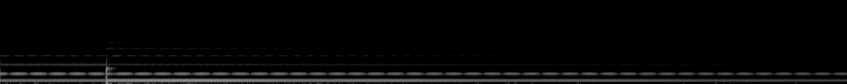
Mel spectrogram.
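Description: A Buddhist bowl bell (singing bowl) struck once about a second in. Its low hum and several higher overtones ring on together, one of them wavering, and slowly fade away.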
